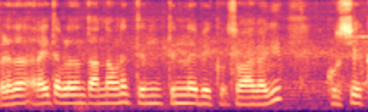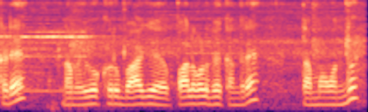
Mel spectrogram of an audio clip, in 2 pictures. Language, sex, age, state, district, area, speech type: Kannada, male, 18-30, Karnataka, Koppal, rural, spontaneous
